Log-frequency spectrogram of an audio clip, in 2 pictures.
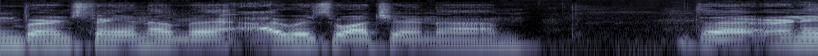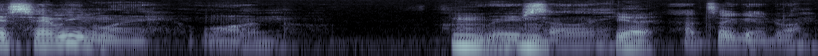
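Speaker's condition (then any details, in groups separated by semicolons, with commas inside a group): Cerebral palsy; from birth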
